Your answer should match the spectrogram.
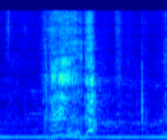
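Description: A zipper on a fabric makeup bag being pulled closed. There is one pull about half a second in, lasting just over half a second, then a small click.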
